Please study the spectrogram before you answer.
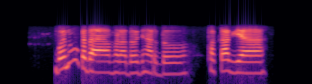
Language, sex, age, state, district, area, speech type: Santali, female, 18-30, Jharkhand, Pakur, rural, conversation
